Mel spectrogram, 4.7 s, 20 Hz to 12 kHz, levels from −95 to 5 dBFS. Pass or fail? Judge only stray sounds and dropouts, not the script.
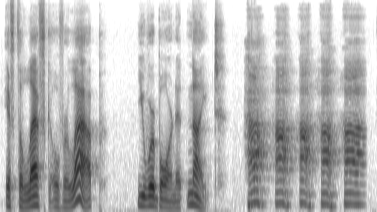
fail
